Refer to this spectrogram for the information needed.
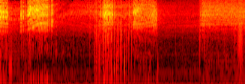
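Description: Harsh electrical crackling from a violet wand comes in four buzzing, hissy bursts, each lasting about half a second or more, with brief quieter gaps of low crackle between them and no voices.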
